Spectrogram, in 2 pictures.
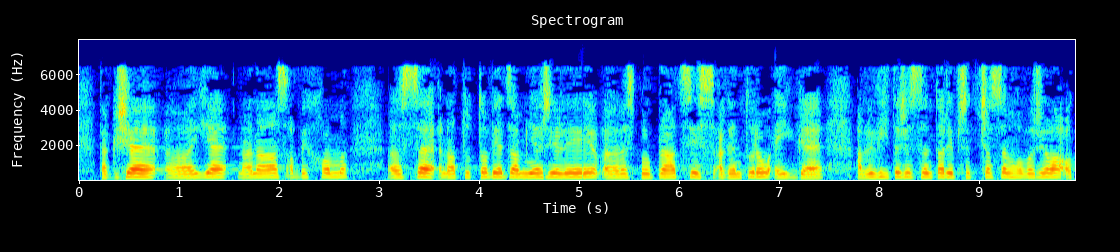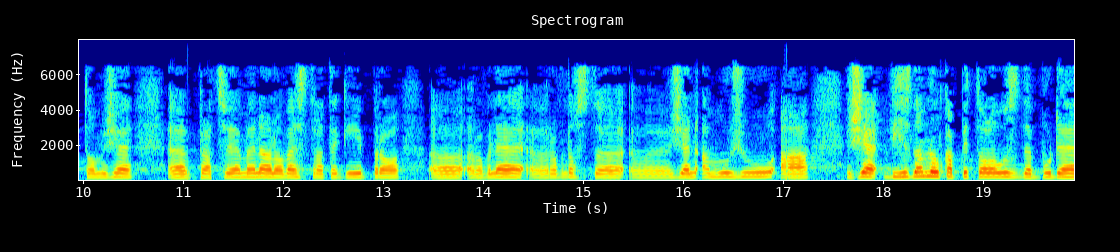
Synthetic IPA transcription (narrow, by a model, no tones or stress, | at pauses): t̪aɡʒɛjɛnanaːsʔabɪxo̞m | sɛnat̪ut̪o̞vjɛd͡zzamɲɛr̝ɪlɪvɛspo̞lupɾaːt͡sɪsʔa̰ɡɛnt̪uɾo̞wʔɛjɡɛːʔavɪviːt̪ɛʒɛsɛmt̪adɪpr̝̥ɛt̪t͡ʃasɛmɦo̞vo̞r̝ɪlaʔo̞t̪o̞mʒɛpɾat͡sujɛmɛnano̞vɛːst̪ɾat̪ɛɡɪjɪpɾo̞ | ɾovnɛɾovnost̪ | ʒɛnʔamuʒuːʔaʒɛviːznamno̞wkapɪt̪o̞lo̞wzdɛbudɛ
